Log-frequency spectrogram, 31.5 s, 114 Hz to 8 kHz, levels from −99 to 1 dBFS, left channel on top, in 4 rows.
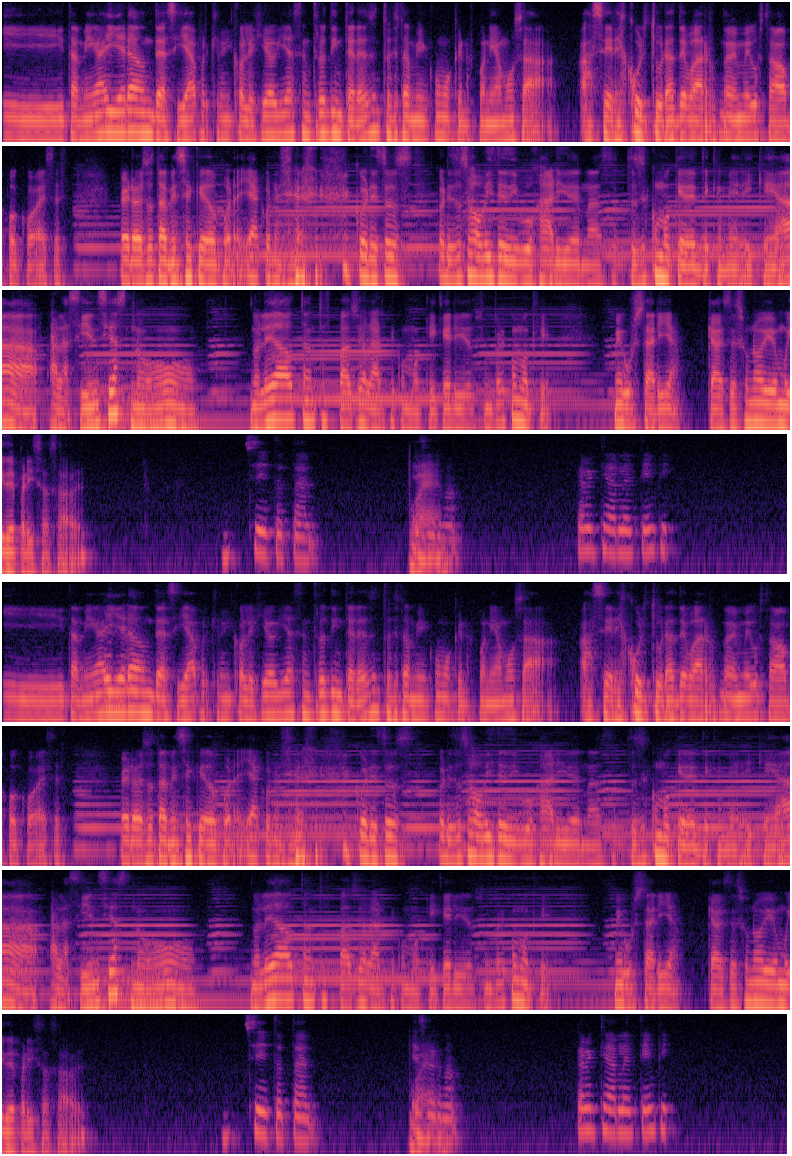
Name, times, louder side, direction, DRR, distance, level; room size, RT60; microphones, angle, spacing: voice 1, 0.0-5.5 5.8-8.5 8.7-12.0 12.2-17.7 18.2-21.2 21.9-22.6 22.8-24.5 25.8-25.9 27.7-28.1, left 3 dB, 45° left, 0.6 m, -31 dB
voice 2, 1.0-1.4 26.1-26.8 27.7-28.2 29.4-30.3, right 2 dB, 40° right, 0.7 m, -39 dB
sound 1, 8.6-22.1, equal, 20° left, 4.1 m, -43 dB
12.5 x 4.9 x 2.6 m
head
